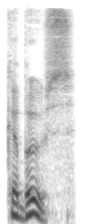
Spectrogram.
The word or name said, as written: caboose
